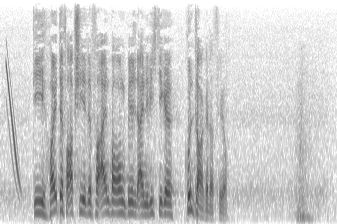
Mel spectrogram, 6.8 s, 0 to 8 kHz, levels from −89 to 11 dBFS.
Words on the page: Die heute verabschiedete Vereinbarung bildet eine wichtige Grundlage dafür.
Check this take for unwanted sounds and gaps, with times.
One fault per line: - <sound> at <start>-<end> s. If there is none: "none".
- chirp at 0.1-0.4 s
- whoosh at 5.8-6.4 s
